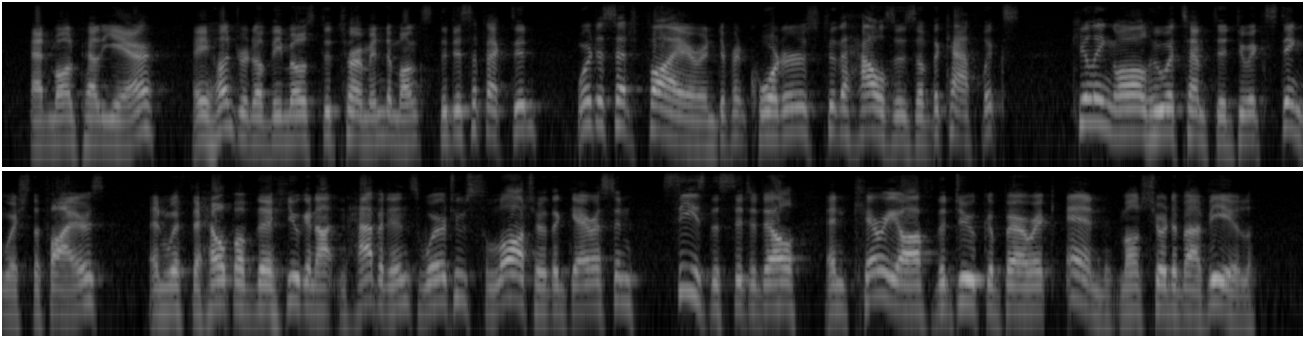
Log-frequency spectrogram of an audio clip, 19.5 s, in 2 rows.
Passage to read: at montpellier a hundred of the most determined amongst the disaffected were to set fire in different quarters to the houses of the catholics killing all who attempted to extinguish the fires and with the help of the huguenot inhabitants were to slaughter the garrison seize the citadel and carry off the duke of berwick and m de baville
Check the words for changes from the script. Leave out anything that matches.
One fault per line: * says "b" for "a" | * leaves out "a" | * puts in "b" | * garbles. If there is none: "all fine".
all fine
